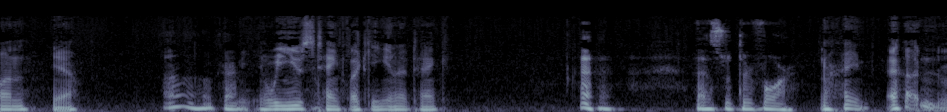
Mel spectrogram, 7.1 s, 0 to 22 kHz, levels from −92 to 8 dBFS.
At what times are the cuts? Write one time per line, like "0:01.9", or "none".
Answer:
0:02.3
